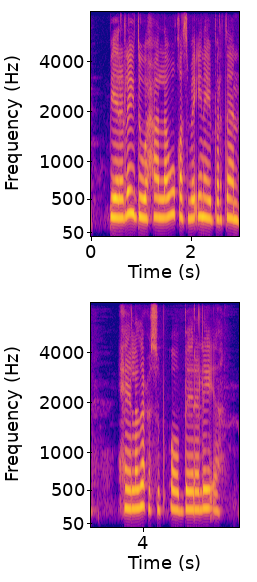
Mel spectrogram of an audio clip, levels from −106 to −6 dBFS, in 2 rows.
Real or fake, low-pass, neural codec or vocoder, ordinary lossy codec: real; none; none; none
